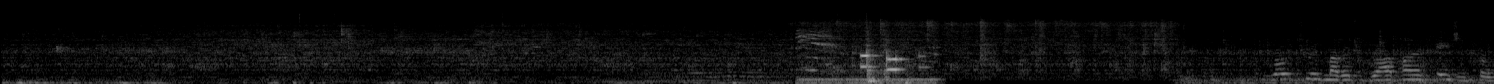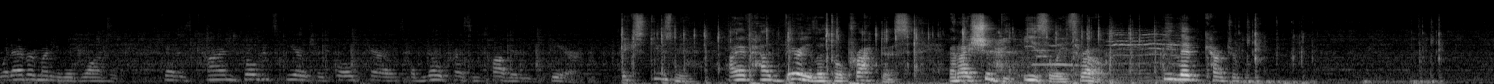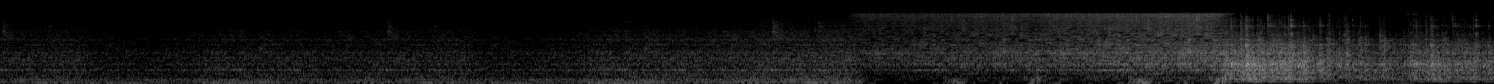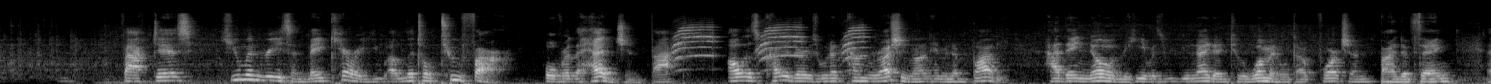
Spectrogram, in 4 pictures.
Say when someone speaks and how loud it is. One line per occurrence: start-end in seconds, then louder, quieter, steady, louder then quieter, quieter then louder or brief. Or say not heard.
12.6-27.4 louder
45.5-59.6 steady.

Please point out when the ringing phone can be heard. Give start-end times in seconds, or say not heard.
8.6-9.2.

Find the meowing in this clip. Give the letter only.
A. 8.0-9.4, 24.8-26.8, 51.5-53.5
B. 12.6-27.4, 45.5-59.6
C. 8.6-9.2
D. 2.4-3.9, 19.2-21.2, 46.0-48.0
A.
